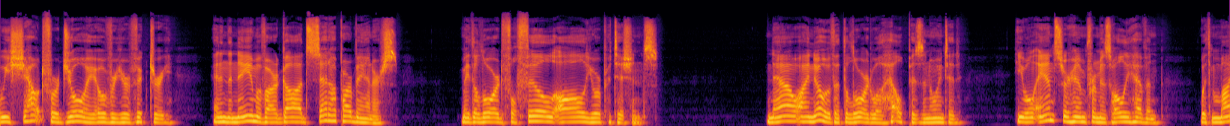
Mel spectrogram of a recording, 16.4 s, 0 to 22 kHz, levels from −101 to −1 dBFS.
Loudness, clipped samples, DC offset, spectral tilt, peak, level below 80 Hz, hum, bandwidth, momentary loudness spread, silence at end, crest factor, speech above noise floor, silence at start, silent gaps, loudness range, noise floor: -16 LUFS; under 0.1%; under 0.1%; -4.5 dB/octave; 0 dBFS; -58 dBFS; none; 14 kHz; 7 LU; 0 s; 16 dB; 63 dB; 0 s; none; 2 LU; -78 dBFS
